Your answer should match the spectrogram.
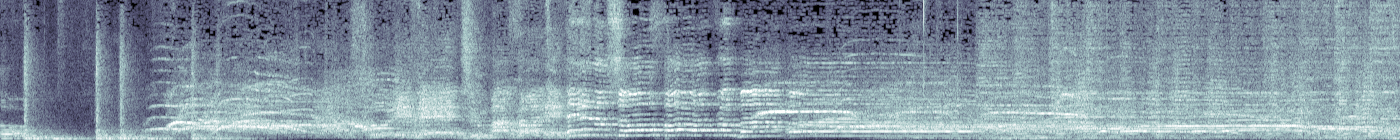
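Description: Show choir singing, with the audience cheering and whooping over the first few seconds, then a solo voice singing held notes over the group's sustained chords.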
